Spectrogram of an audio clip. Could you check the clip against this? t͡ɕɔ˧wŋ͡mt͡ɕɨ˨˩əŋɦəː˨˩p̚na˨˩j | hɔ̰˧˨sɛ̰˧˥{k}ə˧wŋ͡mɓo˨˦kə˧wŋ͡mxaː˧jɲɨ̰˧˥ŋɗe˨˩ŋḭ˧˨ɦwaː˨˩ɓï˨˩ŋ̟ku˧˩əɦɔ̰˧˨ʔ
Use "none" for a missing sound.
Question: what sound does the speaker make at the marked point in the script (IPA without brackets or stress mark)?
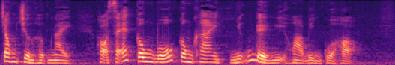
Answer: k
